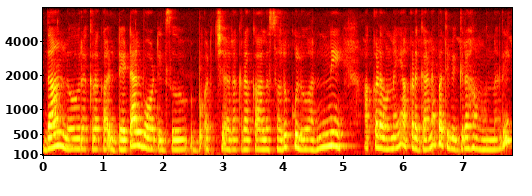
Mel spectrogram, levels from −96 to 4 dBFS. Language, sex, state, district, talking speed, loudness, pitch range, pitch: Telugu, female, Andhra Pradesh, Sri Satya Sai, 105 wpm, -19 LUFS, 195-240 Hz, 205 Hz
